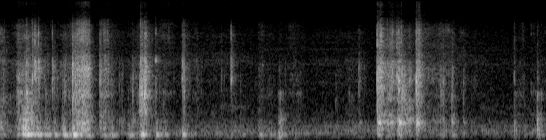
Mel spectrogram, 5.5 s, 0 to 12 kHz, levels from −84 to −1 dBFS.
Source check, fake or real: real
